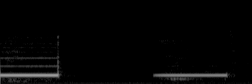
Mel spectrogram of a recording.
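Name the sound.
phone call ringing tone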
